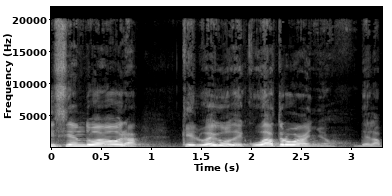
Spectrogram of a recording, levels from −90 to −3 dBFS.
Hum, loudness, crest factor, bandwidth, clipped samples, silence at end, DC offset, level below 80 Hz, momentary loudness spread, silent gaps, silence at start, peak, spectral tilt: none; -13 LUFS; 14 dB; over 20 kHz; under 0.1%; 0 s; under 0.1%; -50 dBFS; 19 LU; none; 0 s; 0 dBFS; -6.5 dB/octave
